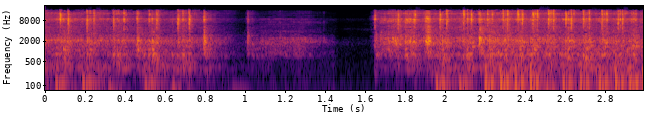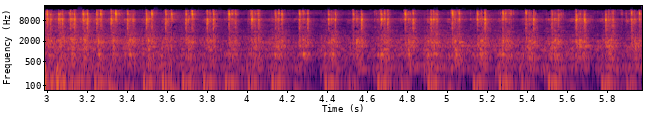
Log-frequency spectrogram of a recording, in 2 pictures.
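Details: Bajaj motorcycle after restart: loose, uneven ticking rattle about four a second over the exhaust; slack timing chain, fixed by resetting the tensioner so the chain tightens automatically.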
